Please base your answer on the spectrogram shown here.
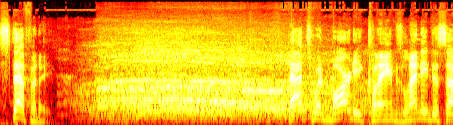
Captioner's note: audience boos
